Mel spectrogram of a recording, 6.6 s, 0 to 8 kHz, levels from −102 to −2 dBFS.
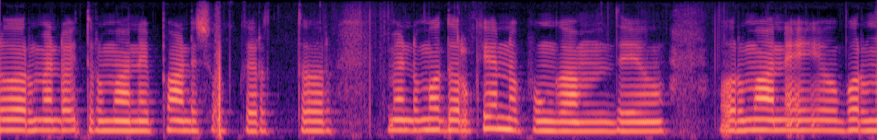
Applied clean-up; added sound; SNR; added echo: none; none; none; none.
